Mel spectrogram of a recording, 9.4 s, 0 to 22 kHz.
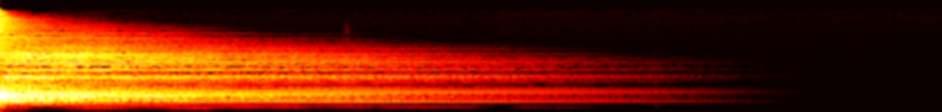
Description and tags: KZildjianIstanbul20Ride2220GramsSkibaModifiedWash
Sampled from a 20 inch K. Zildjian Istanbul ride from the 1950s, and subsequently modified by master cymbal smith Mike Skiba for a final weight of 2220 grams. Recorded with stereo PM mics.This is a tap on the bow of the cymbal using the shank of the stick to produce wash or sustain, and can be layered with the "bow" sample to produce hits of varying strengths or velocities.
vintage, istanbul, cymbal, drums, skiba, zildjian, percussion, ride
